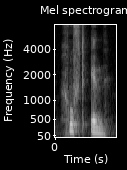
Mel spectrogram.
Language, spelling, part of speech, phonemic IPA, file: Dutch, groeft in, verb, /ˈɣruft ˈɪn/, Nl-groeft in.ogg
- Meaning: second-person (gij) singular past indicative of ingraven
